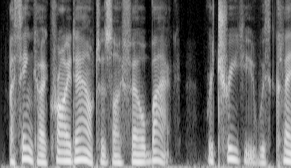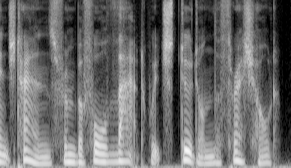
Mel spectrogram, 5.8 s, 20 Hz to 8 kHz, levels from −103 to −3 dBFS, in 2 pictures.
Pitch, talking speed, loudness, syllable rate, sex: 140 Hz, 205 wpm, -18 LUFS, 5.2 syllables/s, male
